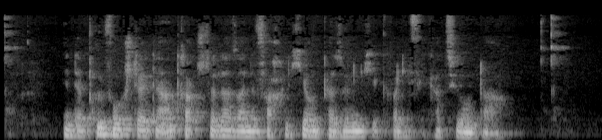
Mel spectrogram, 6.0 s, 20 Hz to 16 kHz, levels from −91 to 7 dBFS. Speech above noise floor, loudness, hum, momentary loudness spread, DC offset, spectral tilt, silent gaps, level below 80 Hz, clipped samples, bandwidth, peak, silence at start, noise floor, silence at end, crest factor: 30 dB; -26 LUFS; none; 13 LU; under 0.1%; -6 dB/octave; none; -46 dBFS; under 0.1%; 11.5 kHz; -8 dBFS; 0.05 s; -55 dBFS; 0.4 s; 18 dB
